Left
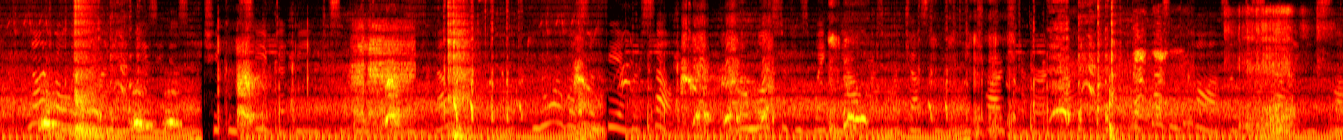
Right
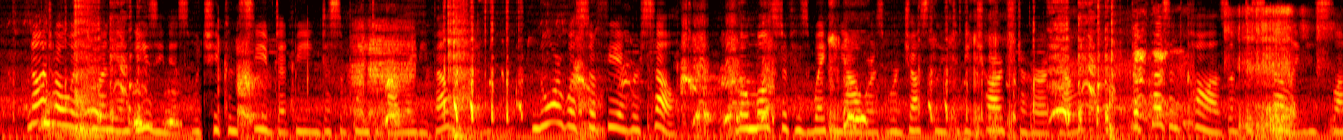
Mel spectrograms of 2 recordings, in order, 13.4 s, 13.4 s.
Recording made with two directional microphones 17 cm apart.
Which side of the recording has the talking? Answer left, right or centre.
right.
